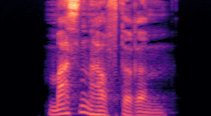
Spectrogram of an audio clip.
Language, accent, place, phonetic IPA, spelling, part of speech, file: German, Germany, Berlin, [ˈmasn̩haftəʁəm], massenhafterem, adjective, De-massenhafterem.ogg
- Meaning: strong dative masculine/neuter singular comparative degree of massenhaft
